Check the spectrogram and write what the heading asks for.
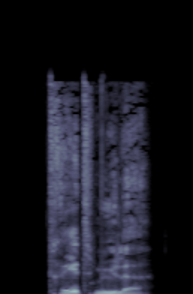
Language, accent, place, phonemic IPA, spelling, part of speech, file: German, Germany, Berlin, /ˈtreːtˌmyːlə/, Tretmühle, noun, De-Tretmühle.ogg
- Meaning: 1. treadwheel, treadmill, a grain crusher constructed to be driven by feet 2. a recurring monotonous work 3. treadmill as a fitness device to run upon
